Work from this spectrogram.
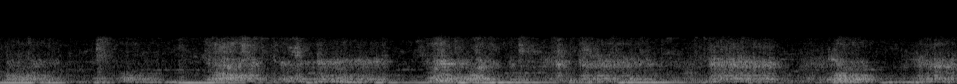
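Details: Two Bull Terrier puppies playing together: low, rumbling growls and snuffling scuffles come in uneven bursts over a steady low hum, with brief sharper knocks between the rough play sounds.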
